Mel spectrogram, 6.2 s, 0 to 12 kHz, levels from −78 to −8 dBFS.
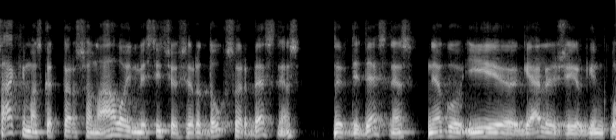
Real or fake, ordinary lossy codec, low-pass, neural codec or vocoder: real; Opus, 64 kbps; 7.2 kHz; none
